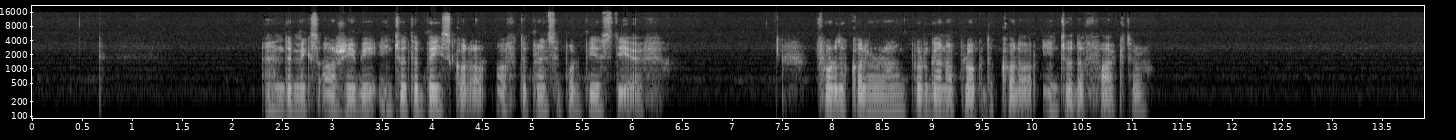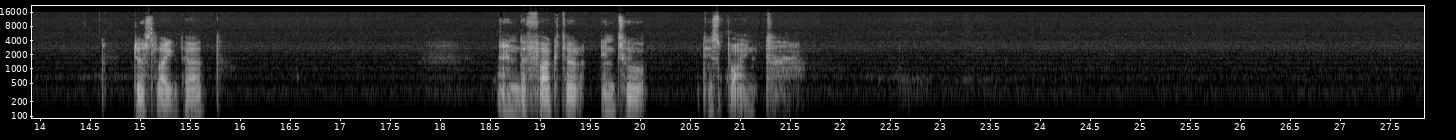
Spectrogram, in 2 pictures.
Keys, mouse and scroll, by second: 1.1 click, 4.4-6.4 middle drag, 6.4-9.4 drag, 9.6-11.2 drag, 13.3 click, 15.6 middle click, 16.4-16.8 scroll down 2, 16.8 middle click, 17.4 scroll down 1, 17.5-18.3 scroll up 6, 19.7-21.4 drag, 21.4-22.3 scroll down 4, 23.3 scroll down 1, 23.6-24.3 middle drag, 24.3-25.6 scroll up 14, 25.6 middle click, 26.5-27.4 scroll up 1, 27.6-27.8 middle drag.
